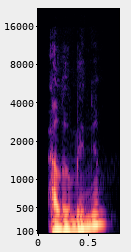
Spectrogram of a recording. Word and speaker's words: aluminium: Alum aluminium.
